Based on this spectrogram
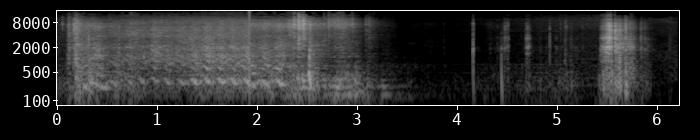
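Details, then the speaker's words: Fox-body Mustang, cammed built Coyote V8 with ported Boss 302 heads and a Whipple Cobra Jet supercharger, tune set for 120 lb injectors. Quick regular cranking pulses with ragged sputters for about three seconds; it catches but won't run. Owner suspects flooding, possibly ignition timing. "wonder why it's doing that I think it's flooding actually"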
